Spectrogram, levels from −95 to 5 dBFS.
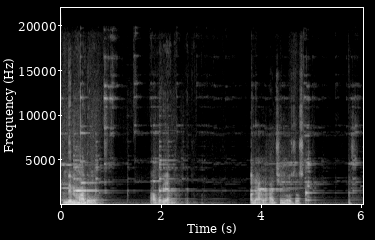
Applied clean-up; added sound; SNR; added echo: neural mask model RNNoise.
